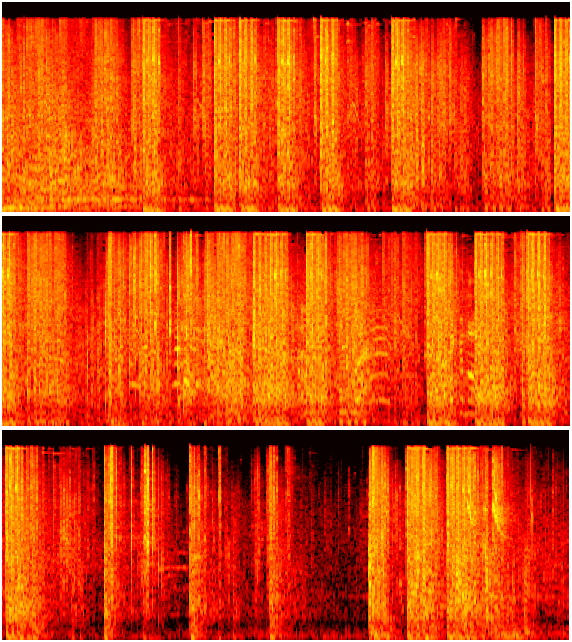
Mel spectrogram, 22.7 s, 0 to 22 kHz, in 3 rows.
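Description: Dense gunfire from Call of Duty: Modern Warfare 2 fills the scene, with rapid automatic bursts and single shots cracking loudly and almost constantly, along with battlefield noise and occasional shouted voices.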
